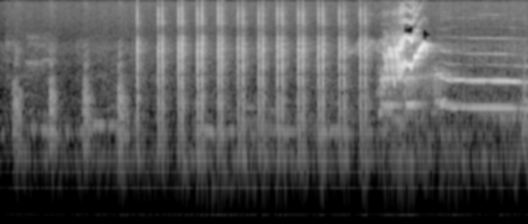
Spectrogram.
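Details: Javan myna song used to provoke other mynas to answer: soft low notes, then a steady series of about a dozen sharp clicking notes, ending in a loud harsh squawk trailing into a drawn tone.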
